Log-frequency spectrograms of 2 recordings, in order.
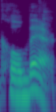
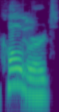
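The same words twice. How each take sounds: First: The name is said in a French way. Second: The name is said in an English way. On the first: The name is meant to sound French. "changed the pronunciation of his last name to make it sound French" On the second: This was the name's original pronunciation. "He was Stephen"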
